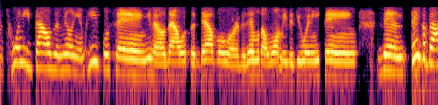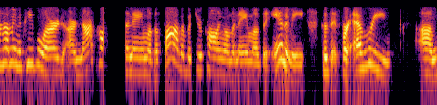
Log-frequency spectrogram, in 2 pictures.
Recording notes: LML uses a progressive live call in format.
